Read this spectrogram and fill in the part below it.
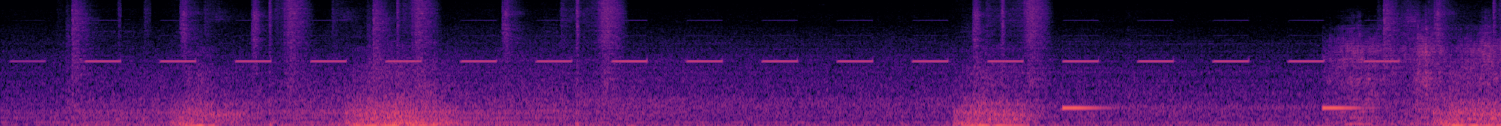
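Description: A truck's reversing alarm beeps.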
